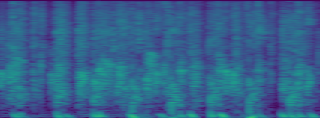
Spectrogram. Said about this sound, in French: Eh bien, un grand merci à vous, on vous applaudit très fort.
